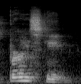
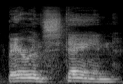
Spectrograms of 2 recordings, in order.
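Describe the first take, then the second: First: The last syllable rhymes with 'line'. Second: The last syllable rhymes with 'rain'. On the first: This is how many people remember the name. "It's Bernstein" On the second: This is how the name is actually pronounced. "once they hear it pronounced Berenstain"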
